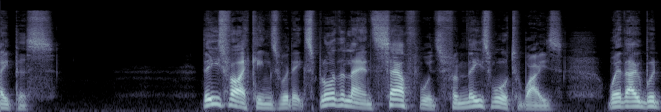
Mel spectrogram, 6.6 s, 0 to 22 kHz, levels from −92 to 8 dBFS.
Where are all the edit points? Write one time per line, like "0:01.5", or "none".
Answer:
none

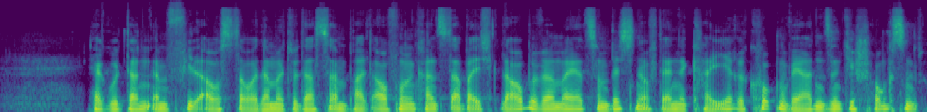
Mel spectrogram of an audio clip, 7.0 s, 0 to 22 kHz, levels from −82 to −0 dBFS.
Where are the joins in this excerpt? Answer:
none

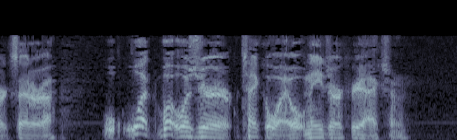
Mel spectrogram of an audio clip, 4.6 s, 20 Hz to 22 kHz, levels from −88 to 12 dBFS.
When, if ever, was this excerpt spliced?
0:03.0

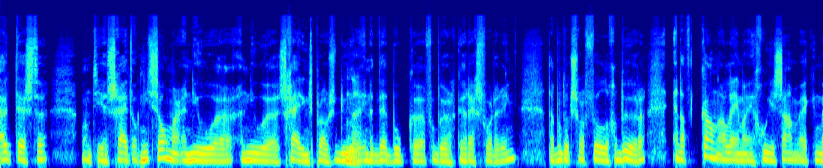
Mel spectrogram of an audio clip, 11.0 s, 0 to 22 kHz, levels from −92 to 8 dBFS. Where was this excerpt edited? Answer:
none

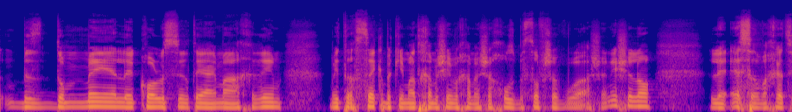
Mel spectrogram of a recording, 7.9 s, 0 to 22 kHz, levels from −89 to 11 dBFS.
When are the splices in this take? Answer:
none

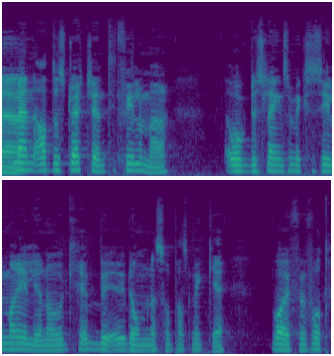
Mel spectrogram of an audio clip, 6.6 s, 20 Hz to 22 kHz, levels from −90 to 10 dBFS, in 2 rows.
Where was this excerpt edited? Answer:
0:01.2
0:02.8
0:04.6

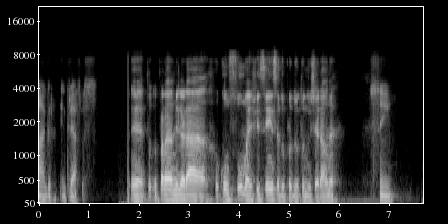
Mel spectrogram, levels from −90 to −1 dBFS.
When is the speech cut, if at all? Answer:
none

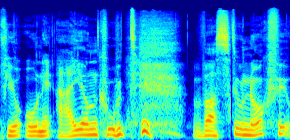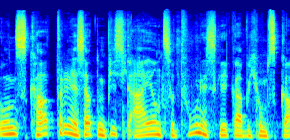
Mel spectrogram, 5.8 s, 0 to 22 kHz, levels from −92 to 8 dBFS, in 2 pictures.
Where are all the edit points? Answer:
0:01.0
0:02.3
0:04.2

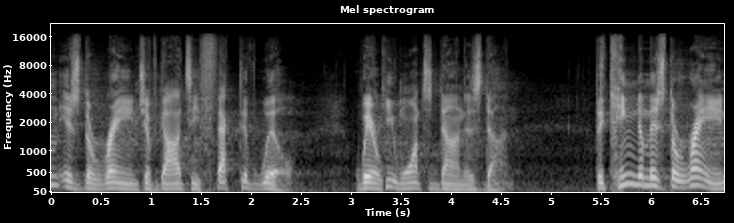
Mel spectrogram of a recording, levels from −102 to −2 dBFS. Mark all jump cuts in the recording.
0:03.3

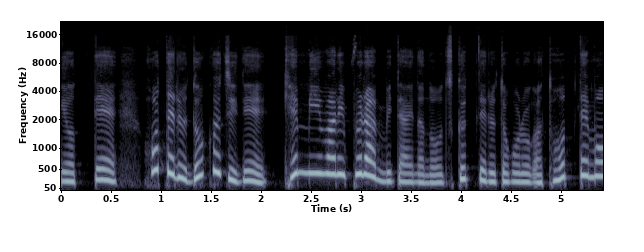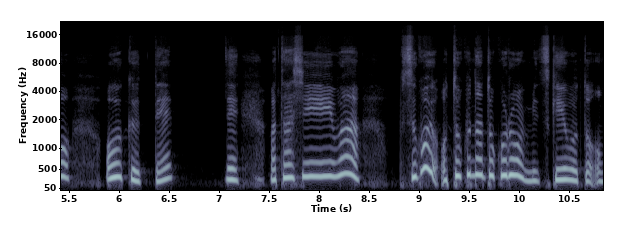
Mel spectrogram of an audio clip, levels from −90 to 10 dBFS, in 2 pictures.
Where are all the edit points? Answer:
none

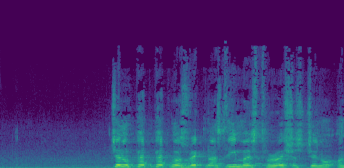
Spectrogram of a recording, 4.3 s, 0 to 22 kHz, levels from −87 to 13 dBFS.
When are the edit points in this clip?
0:01.9
0:02.8

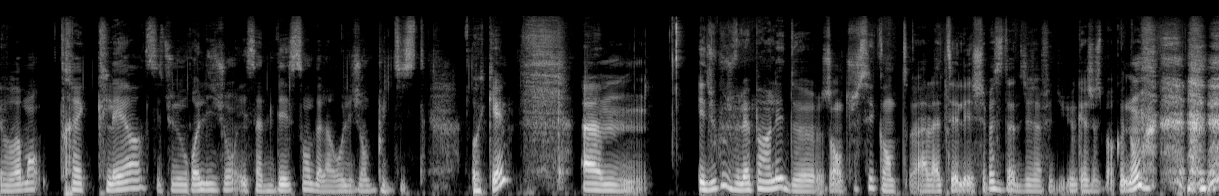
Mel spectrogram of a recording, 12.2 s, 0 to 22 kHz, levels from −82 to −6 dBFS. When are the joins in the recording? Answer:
0:05.8

